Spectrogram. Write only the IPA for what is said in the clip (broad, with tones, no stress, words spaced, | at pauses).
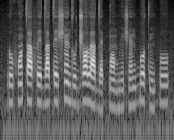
ɾu˨fɔ̃˨˦ ta˧fe˧da˧te˧ ʃɛ̃˧du˨d͡ʒɔ˧la˨ dɛ˨ k͡pɔ̃˨ bĩ˨ʃɛ̃˨˦ ɡ͡bo˦˨tĩ˧ k͡pu˦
